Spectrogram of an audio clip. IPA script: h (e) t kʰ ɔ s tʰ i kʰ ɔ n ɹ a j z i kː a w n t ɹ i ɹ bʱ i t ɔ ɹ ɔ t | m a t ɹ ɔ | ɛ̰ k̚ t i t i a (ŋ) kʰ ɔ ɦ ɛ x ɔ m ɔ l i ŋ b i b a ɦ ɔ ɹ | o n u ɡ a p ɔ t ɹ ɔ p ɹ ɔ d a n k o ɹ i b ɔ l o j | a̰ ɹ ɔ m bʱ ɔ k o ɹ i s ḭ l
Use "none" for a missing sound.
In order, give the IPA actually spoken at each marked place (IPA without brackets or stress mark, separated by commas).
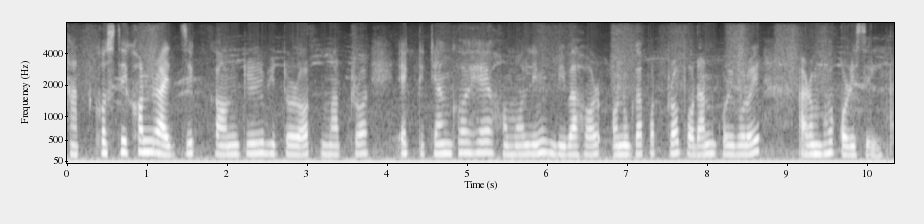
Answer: a, ŋ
